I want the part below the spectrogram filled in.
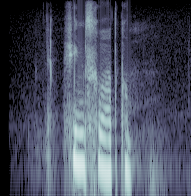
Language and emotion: Russian, neutral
